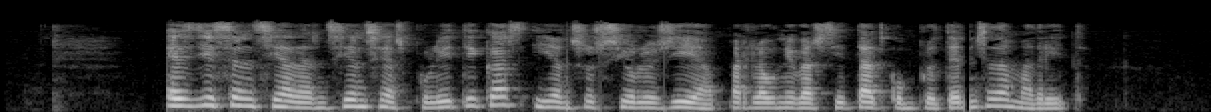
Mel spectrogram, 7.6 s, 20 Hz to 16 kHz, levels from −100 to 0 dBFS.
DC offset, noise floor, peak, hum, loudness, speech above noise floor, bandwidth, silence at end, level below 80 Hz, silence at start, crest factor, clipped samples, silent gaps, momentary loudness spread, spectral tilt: under 0.1%; -80 dBFS; -12 dBFS; none; -30 LUFS; 51 dB; 8 kHz; 0.8 s; -68 dBFS; 1.05 s; 18 dB; under 0.1%; none; 5 LU; -5 dB/octave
